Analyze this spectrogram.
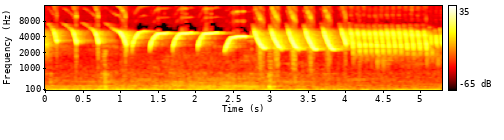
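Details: Canary lure song to provoke answering rolls: loud downslurred whistles repeated about three times a second, shifting into a rapid rattling roll at the end.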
